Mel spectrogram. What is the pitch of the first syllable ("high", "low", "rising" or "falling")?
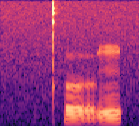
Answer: low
